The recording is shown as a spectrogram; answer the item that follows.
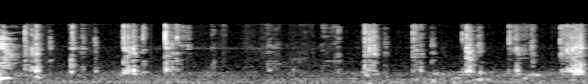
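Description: Faint, scattered clicks and taps of a tarot deck being shuffled and handled, a few near the start and a quicker run near the end.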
